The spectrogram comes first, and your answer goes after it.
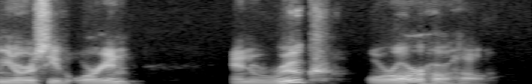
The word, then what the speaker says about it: Orhorhoro: Then Michael Hall from Ohio State, Brandon Dorlus from University of Oregon, and Ruke Orhorhoro. Said that right? Yeah. Orhorhoro?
